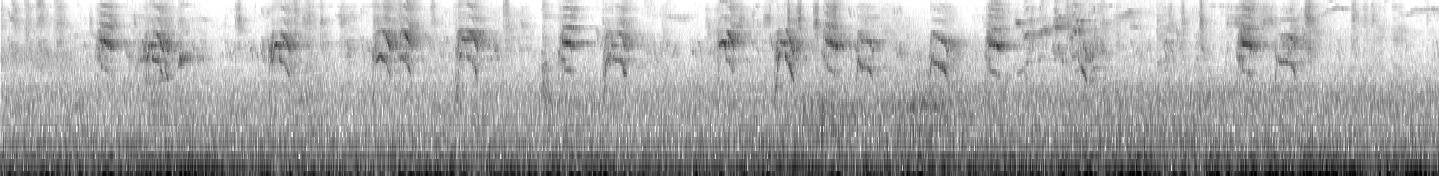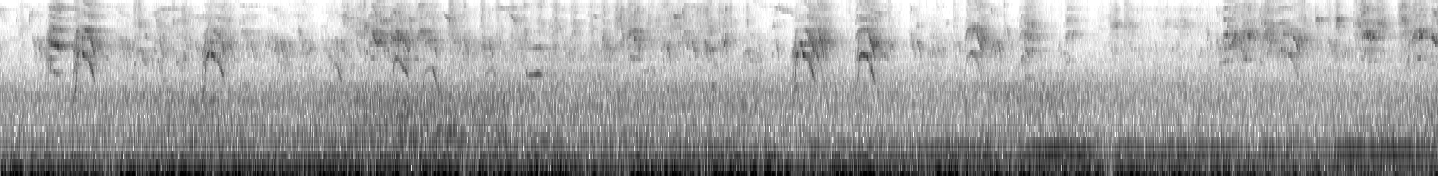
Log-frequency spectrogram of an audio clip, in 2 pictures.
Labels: are the birds silent?
no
